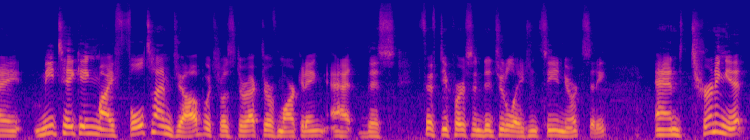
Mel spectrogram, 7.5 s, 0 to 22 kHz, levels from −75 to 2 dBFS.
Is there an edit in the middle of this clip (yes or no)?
no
